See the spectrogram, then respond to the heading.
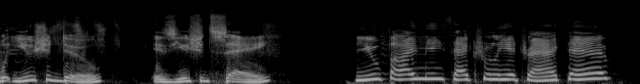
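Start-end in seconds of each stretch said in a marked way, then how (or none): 3.5-6.1 pretend open-mouth mumbling, pitched higher. Suggesting a line to ask the hygienist: fake mumbling with mouth open. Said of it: "With that voice".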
